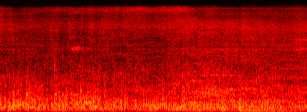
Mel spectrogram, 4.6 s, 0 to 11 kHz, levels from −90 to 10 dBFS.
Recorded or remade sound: remade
